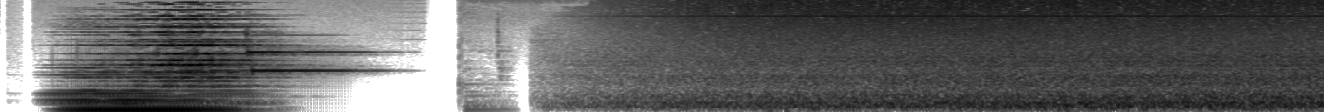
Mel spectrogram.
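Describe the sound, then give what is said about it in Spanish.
A loud, low harmonic buzz swells and fades, then after a brief gap a steady wash of hissing static from a screen fills the rest. No voices. “Desperté por el zumbido de la estática en la pantalla.”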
